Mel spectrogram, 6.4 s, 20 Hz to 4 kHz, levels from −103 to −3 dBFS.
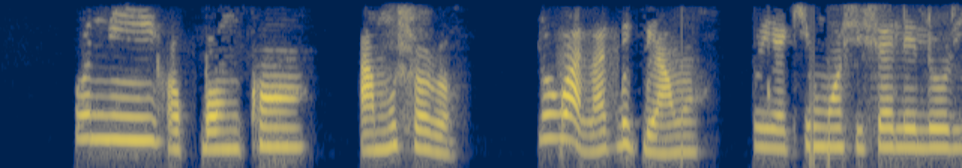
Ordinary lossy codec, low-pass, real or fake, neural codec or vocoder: AAC, 24 kbps; 3.6 kHz; real; none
